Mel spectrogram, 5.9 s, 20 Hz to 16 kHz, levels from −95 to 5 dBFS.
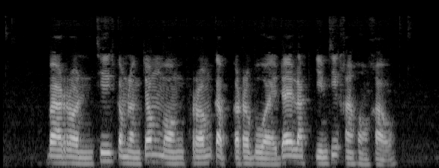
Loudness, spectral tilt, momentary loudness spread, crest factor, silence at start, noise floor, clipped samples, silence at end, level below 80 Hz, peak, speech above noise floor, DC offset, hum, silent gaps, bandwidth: -28 LUFS; -7 dB/octave; 8 LU; 18 dB; 0.65 s; -73 dBFS; under 0.1%; 0.6 s; -74 dBFS; -12 dBFS; 45 dB; under 0.1%; none; none; 10 kHz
